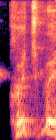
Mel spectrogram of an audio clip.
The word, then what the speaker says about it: chutzpah: Or like chutzpah? No, you're saying it right, but no. Chutzpah is like, you know, when you really don't want to do something and you force Yeah, yourself.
